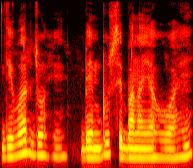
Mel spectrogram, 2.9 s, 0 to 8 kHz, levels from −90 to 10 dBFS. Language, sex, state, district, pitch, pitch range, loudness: Hindi, male, Arunachal Pradesh, Longding, 130 Hz, 120-145 Hz, -19 LUFS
